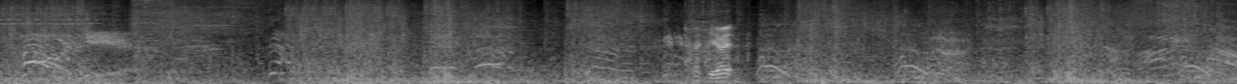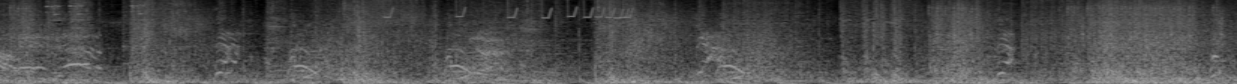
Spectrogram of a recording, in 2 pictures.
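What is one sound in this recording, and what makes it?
Explosions boom and crackle from a video game.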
